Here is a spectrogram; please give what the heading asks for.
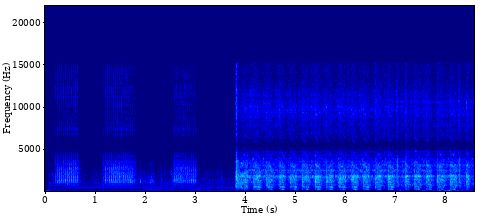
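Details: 2000 Suzuki Grand Vitara that won't start after a water pump replacement: a few chimes, then the starter spins the engine steadily for several seconds without it ever firing. Crank, no start.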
